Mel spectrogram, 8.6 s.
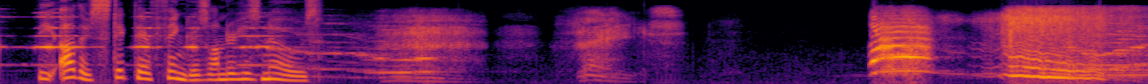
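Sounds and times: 
speech: 0.4 - 2.5
sneeze: 6.6 - 8.4.

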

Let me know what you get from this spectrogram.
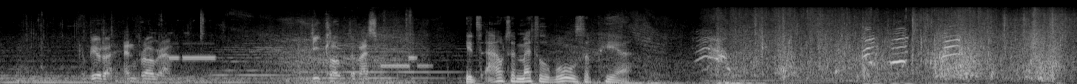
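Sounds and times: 
speech: 0.9 - 1.9, 3.1 - 4.1, 4.7 - 6.5
bodies diving into a lake: 7.1 - 10.7.

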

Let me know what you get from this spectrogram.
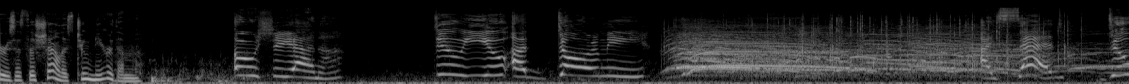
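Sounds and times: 
speech: 0.0 - 1.6, 2.4 - 3.5, 4.4 - 7.2
audience cheering for a performer: 6.6 - 11.2.

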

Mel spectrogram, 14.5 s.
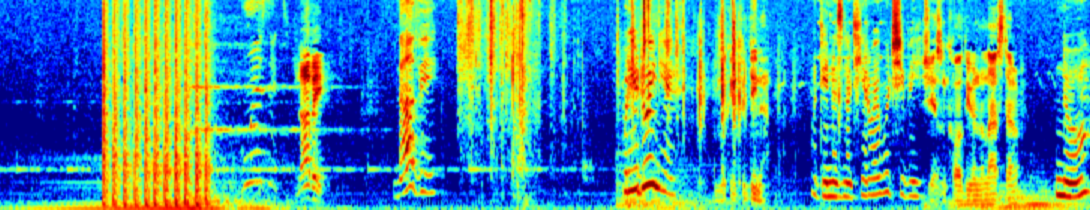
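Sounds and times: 
impatient hammering on an apartment door: 1.4 - 3.0
speech: 4.0 - 4.4, 5.3 - 6.3, 8.3 - 14.5.

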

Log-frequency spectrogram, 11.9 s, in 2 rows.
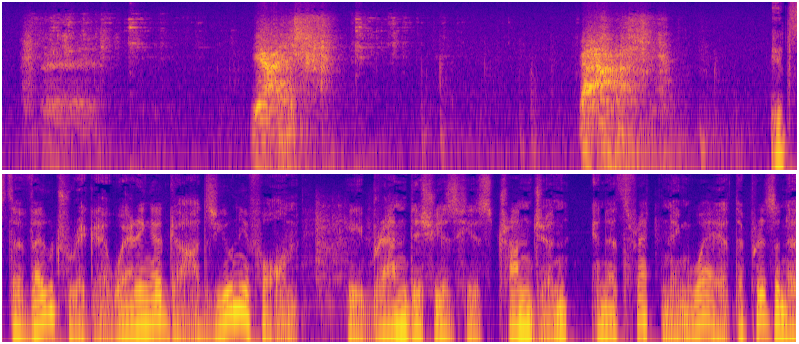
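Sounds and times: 
bunch of keys jangling: 0.2 - 1.8, 2.4 - 3.9
speech: 5.8 - 11.9.

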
